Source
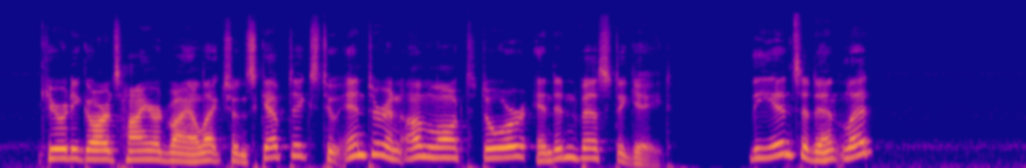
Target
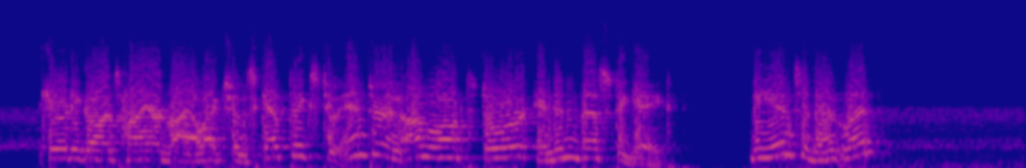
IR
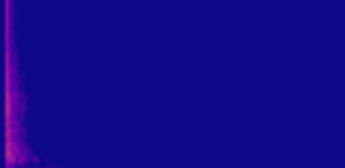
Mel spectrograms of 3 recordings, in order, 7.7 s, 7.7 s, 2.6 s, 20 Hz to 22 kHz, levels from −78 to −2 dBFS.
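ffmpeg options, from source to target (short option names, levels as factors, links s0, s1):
-filter_complex "[0:a]adynamicsmooth=sensitivity=3:basefreq=2100,asubboost=boost=6:cutoff=170,acrossover=split=90|200[s0][s1][s2];[s0]acompressor=threshold=0.0178:ratio=4[s3];[s1]acompressor=threshold=0.0178:ratio=4[s4];[s2]acompressor=threshold=0.0316:ratio=4[s5];[s3][s4][s5]amix=inputs=3:normalize=0,aeval=exprs='0.0668*(abs(mod(val(0)/0.0668+3,4)-2)-1)':c=same,asplit=2[s6][s7];[s7]highpass=f=720:p=1,volume=11.2,asoftclip=type=tanh:threshold=0.0668[s8];[s6][s8]amix=inputs=2:normalize=0,lowpass=f=2900:p=1,volume=0.501,acrossover=split=590 4100:gain=0.141 1 0.0708[s9][s10][s11];[s9][s10][s11]amix=inputs=3:normalize=0,asoftclip=type=tanh:threshold=0.0126,asplit=2[s12][s13];[s13]adelay=26,volume=0.251[s14];[s12][s14]amix=inputs=2:normalize=0,asplit=2[s15][s16];[s16]adelay=60,lowpass=f=3800:p=1,volume=0.15,asplit=2[s17][s18];[s18]adelay=60,lowpass=f=3800:p=1,volume=0.55,asplit=2[s19][s20];[s20]adelay=60,lowpass=f=3800:p=1,volume=0.55,asplit=2[s21][s22];[s22]adelay=60,lowpass=f=3800:p=1,volume=0.55,asplit=2[s23][s24];[s24]adelay=60,lowpass=f=3800:p=1,volume=0.55[s25];[s15][s17][s19][s21][s23][s25]amix=inputs=6:normalize=0,asplit=2[s26][s27];[1:a]atrim=start_sample=2205,adelay=116[s28];[s27][s28]afir=irnorm=-1:irlink=0,volume=0.0531[s29];[s26][s29]amix=inputs=2:normalize=0,volume=1.26"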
